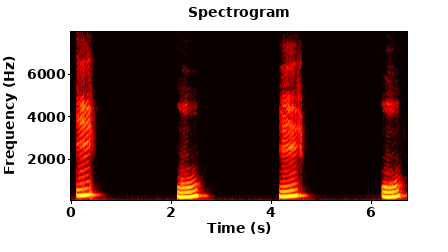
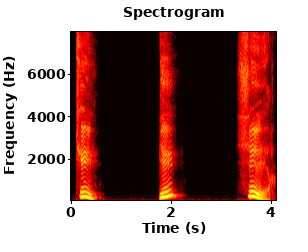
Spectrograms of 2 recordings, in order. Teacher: begin with the sound E, pronounce E. Now, while keeping the inside of your mouth in the E position, round your lips like OO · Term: the French U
